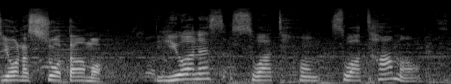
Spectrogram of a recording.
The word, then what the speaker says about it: Suotamo: Ladies and gentlemen, Jonas Suotomo. Hi, how are you this evening? I'm very good. It's pronounced Jonas Suotamo.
